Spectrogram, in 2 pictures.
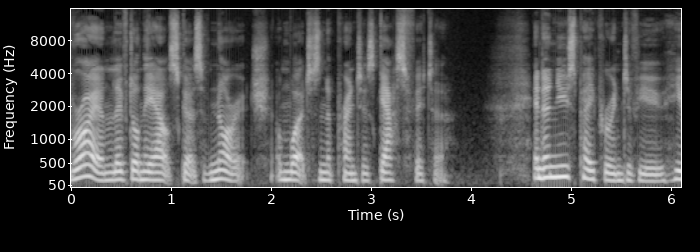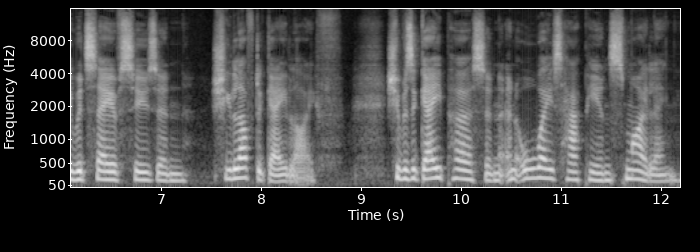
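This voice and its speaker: Heard in a very clean recording with a silent background, a woman has a plain, everyday voice, a fairly low pitch, ordinary pitch variation and a moderate pace. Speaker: true crime narrator. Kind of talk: scripted true-crime narration, solemn and measured. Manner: formal, steady, sombre storytelling pace.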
